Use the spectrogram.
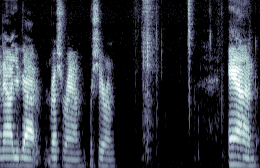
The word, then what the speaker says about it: Reshiram: got I can't even say his name right Reshiram Reshiram rush around let's go say rush around although Reshiram Reshiram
